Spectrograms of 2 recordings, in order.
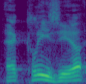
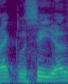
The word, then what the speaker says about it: ecclesia: The word church is ecclesia, or ecclesia, if you prefer, or ecclesia, some people pronounce it.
